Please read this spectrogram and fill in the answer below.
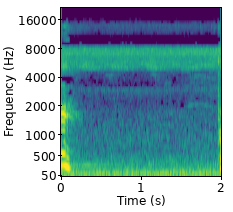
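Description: Steady background noise: an even high-pitched hiss with a faint low hum beneath, unchanging throughout.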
